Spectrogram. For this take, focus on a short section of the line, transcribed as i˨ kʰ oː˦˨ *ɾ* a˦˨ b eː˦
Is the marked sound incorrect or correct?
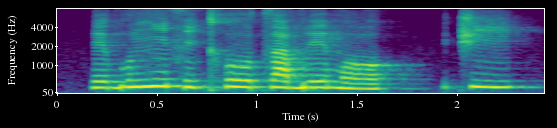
incorrect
